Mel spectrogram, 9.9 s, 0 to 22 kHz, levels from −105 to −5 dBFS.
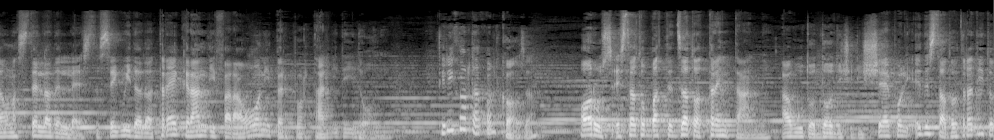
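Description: One channel drops out from 3.29 to 3.53 s: for about a quarter of a second the level falls abruptly by about 6 dB and then snaps back just as suddenly. A drop of that size in the combined signal is what you get when a stereo pair is summed to mono and one side carries nothing, so the likely cause is one channel briefly lost, halving the shared content and removing whatever sat only on that side.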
